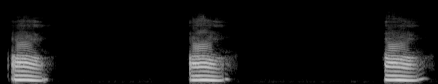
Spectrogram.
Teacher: Your mouth open vertically, a warm sound that goes straight down.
